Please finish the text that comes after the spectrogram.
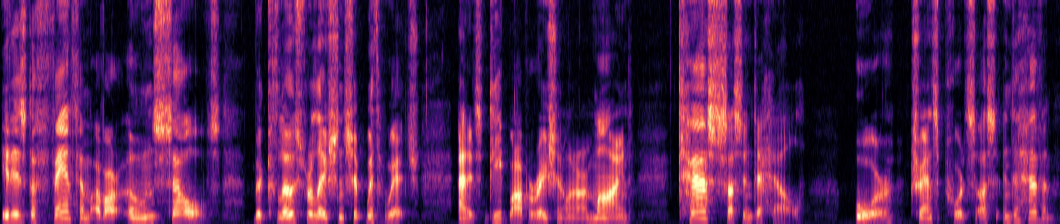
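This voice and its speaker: A man reading a classic Gothic story aloud as scripted narration, in a measured, formal literary manner. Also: mid-range voice, very animated, a bit bright. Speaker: audiobook reader.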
